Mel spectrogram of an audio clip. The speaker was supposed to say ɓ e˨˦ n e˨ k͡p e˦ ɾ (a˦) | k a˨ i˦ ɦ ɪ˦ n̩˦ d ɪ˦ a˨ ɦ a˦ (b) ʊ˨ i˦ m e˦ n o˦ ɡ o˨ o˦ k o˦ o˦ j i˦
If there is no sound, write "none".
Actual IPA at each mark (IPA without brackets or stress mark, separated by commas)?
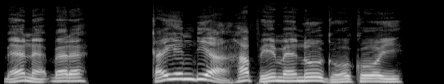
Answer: e˦, p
